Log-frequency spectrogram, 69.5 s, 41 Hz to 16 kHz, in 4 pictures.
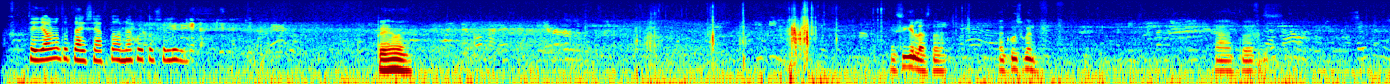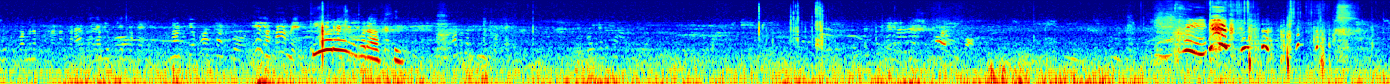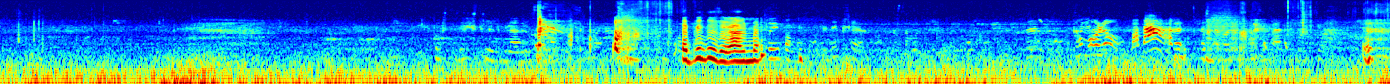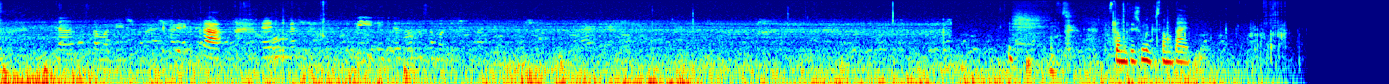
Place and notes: Record by : Alexandros Hadjitimotheou
21 August, 09:07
